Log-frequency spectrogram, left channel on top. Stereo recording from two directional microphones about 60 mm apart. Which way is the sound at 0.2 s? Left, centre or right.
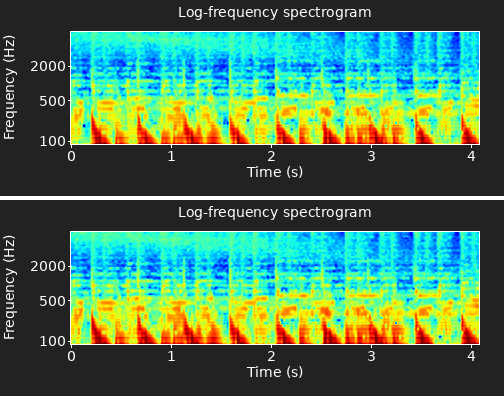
Left.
